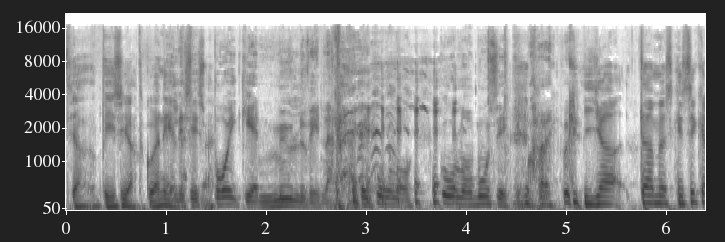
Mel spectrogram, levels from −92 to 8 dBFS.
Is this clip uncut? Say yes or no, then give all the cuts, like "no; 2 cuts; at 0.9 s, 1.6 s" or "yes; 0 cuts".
no; 1 cut; at 5.2 s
